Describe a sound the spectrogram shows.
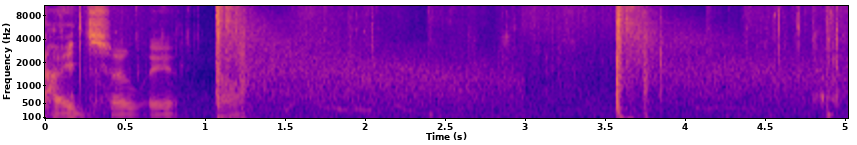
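A rifle fires a sharp shot that echoes away.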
